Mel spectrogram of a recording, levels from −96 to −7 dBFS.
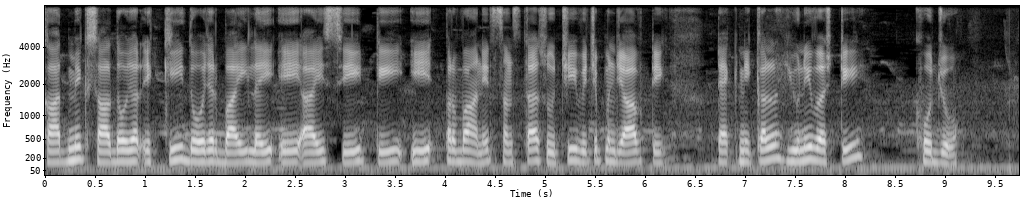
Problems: constant background noise, background conversations at intervals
